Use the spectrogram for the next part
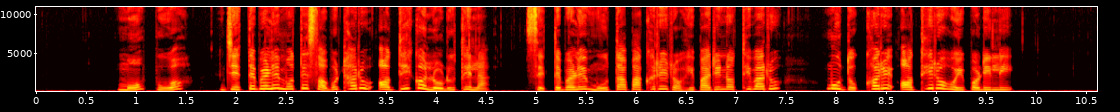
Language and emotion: Odia, sad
